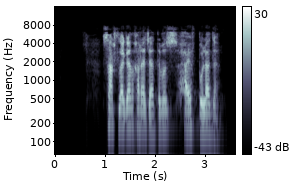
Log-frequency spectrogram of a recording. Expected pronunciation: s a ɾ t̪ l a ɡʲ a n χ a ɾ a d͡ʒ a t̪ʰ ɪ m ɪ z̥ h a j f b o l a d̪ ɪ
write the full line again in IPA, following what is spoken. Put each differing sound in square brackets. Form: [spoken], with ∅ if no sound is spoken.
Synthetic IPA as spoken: s a ɾ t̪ l a ɡʲ a n χ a ɾ a d͡ʒ a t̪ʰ ɪ m ɪ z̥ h a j f b o l a d̪ ɪ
